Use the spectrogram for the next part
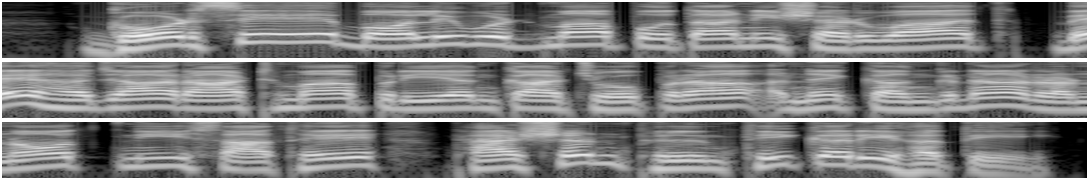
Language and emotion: Gujarati, neutral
